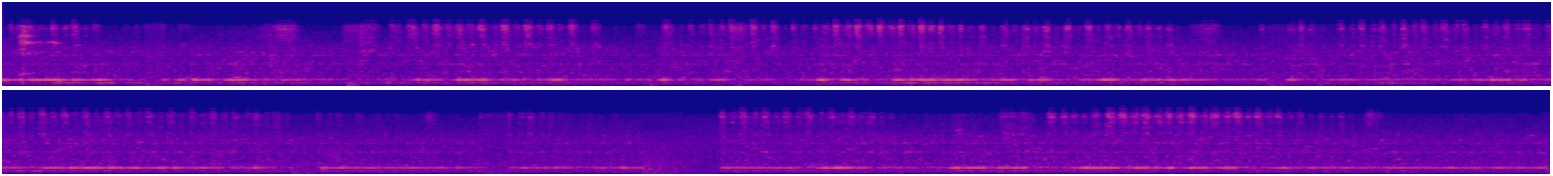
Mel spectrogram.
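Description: A felt-tip marker scratching and rubbing across paper in repeated back-and-forth strokes as an area of a drawing is coloured in.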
